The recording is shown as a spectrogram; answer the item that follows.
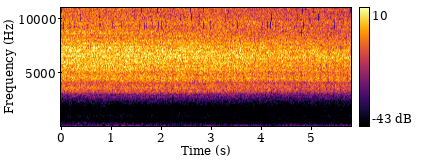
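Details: Summer cicada chorus in the bamboo forest of Yongsan Family Park, Korea: a dense, constant shrill drone with no pauses, sustained at one level throughout, over a soft low hum of distant park noise.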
